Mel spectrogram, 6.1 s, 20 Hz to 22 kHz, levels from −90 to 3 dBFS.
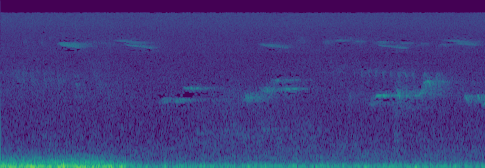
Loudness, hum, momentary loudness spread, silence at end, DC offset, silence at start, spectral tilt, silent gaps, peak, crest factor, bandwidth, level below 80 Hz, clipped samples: -36 LUFS; none; 15 LU; 0 s; under 0.1%; 0 s; -5 dB/octave; none; -14 dBFS; 18 dB; 16 kHz; -32 dBFS; under 0.1%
